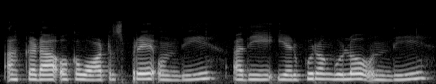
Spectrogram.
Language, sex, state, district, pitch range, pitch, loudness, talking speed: Telugu, female, Telangana, Hyderabad, 220-250 Hz, 230 Hz, -16 LUFS, 125 wpm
